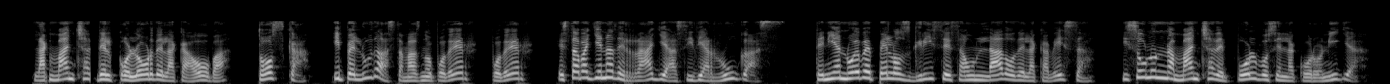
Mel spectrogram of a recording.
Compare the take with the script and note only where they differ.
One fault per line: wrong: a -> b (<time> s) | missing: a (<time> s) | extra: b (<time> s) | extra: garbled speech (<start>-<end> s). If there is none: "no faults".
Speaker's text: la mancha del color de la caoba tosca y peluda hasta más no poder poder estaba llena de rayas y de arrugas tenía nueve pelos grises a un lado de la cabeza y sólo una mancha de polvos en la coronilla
no faults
